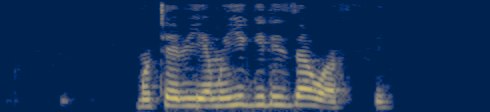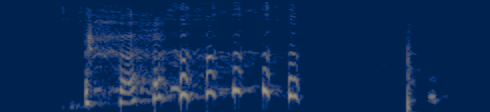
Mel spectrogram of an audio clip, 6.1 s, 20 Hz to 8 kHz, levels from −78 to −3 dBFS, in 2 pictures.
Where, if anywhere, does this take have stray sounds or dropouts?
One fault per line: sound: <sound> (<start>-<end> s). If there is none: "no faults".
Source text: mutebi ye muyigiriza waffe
sound: laugh (3.4-5.0 s)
